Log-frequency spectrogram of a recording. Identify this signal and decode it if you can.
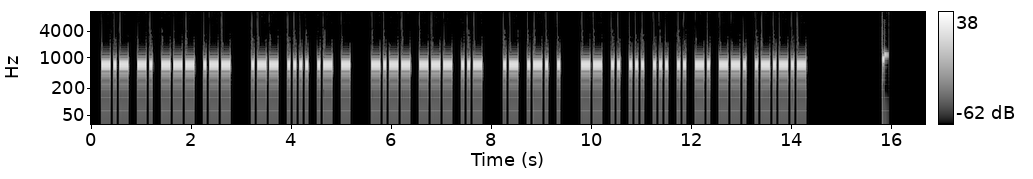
Morse code, heard as a keyed tone, about 20 wpm, 700 Hz. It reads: KNOW WHAT YOU ARE MISSING.
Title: Sentences with 5-Word Phrases - Spoken Beginning - 20wpm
